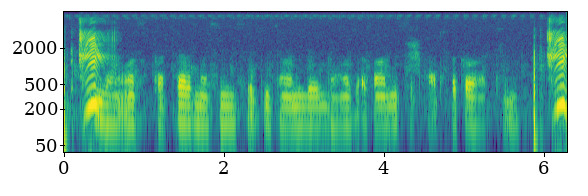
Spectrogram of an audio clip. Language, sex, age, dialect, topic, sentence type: Magahi, male, 31-35, Southern, agriculture, statement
